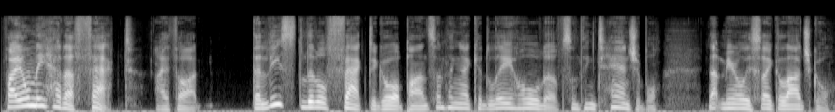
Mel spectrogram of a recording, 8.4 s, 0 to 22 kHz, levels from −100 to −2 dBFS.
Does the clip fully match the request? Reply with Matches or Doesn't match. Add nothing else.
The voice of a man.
Matches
